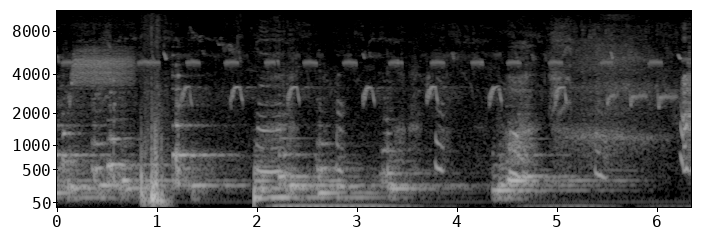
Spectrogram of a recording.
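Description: Cartoon snoring, a loud low snore about every two seconds, over light sneaking background music with short high notes repeating two or three times a second.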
